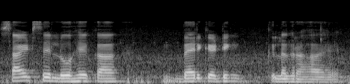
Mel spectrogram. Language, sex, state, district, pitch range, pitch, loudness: Hindi, male, Uttar Pradesh, Lalitpur, 130-150 Hz, 140 Hz, -16 LUFS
